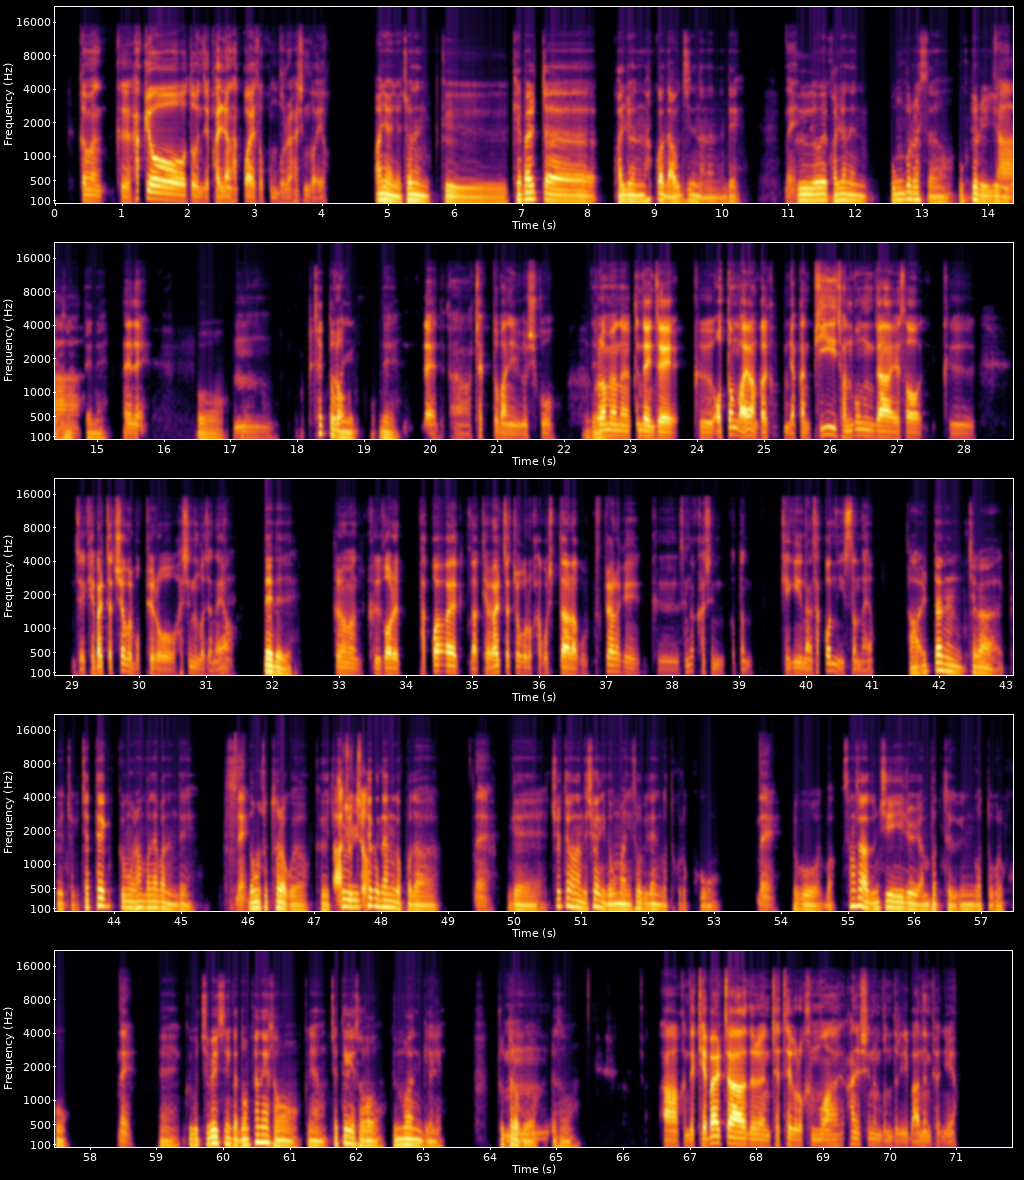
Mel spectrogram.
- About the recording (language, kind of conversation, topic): Korean, unstructured, 당신이 이루고 싶은 가장 큰 목표는 무엇인가요?
- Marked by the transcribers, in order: other background noise; tapping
